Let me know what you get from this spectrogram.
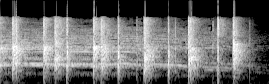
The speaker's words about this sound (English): Yay. Why do you clap so loud?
